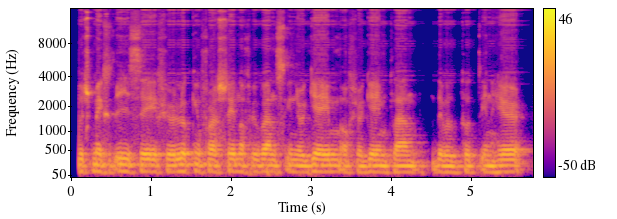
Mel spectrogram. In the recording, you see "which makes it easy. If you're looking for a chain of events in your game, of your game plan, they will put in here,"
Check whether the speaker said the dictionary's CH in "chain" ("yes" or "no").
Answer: no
